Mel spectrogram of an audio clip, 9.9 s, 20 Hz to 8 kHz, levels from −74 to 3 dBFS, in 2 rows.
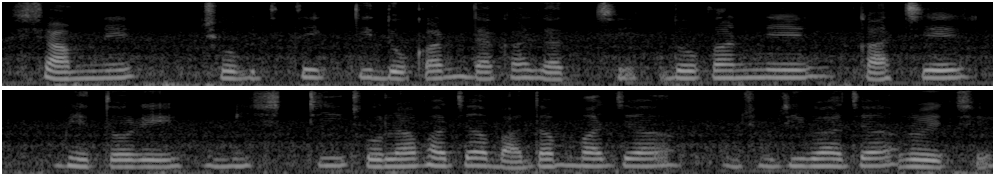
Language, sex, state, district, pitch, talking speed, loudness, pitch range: Bengali, male, West Bengal, Jhargram, 220 Hz, 95 wpm, -36 LUFS, 210-230 Hz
